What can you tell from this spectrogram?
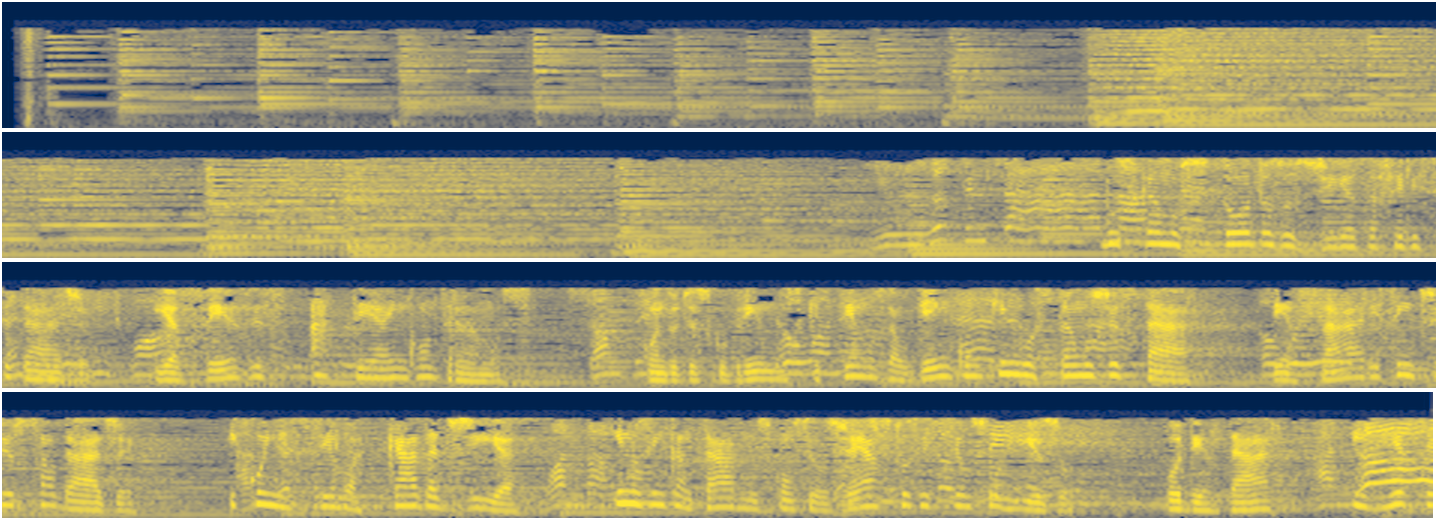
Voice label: ROMANTICO SUAVE F; Telemensagens; Românticas

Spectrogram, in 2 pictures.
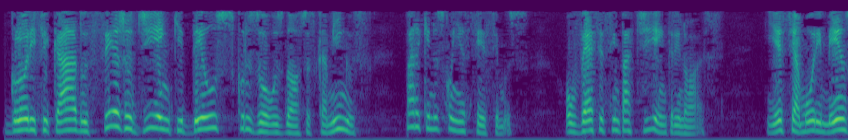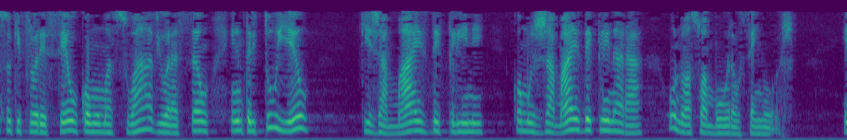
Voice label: Aniversário Feminino, Telemensagens; Aniversário Namorado; Telemensagens 2017; Aniversarios

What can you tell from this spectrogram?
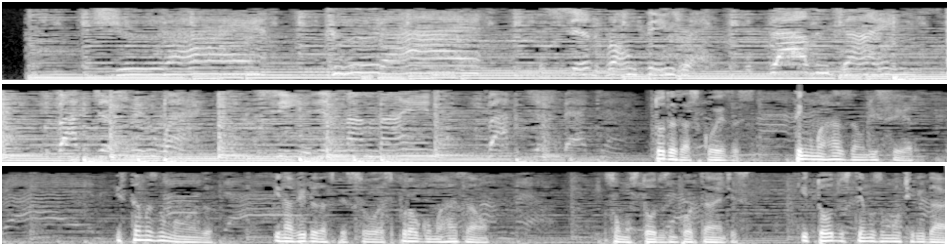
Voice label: GERAL M; Telemensagens 2017

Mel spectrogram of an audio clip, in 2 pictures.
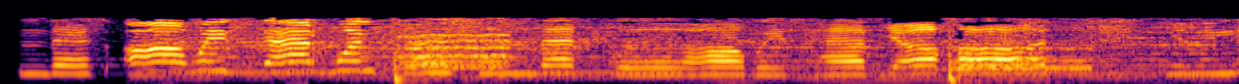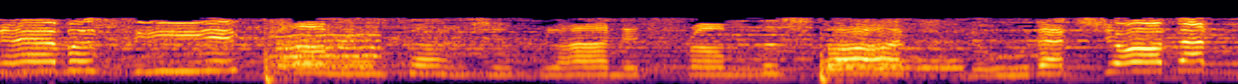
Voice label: NEUTRO PLURAL F; Aniversários; Aniversários diversos; fem

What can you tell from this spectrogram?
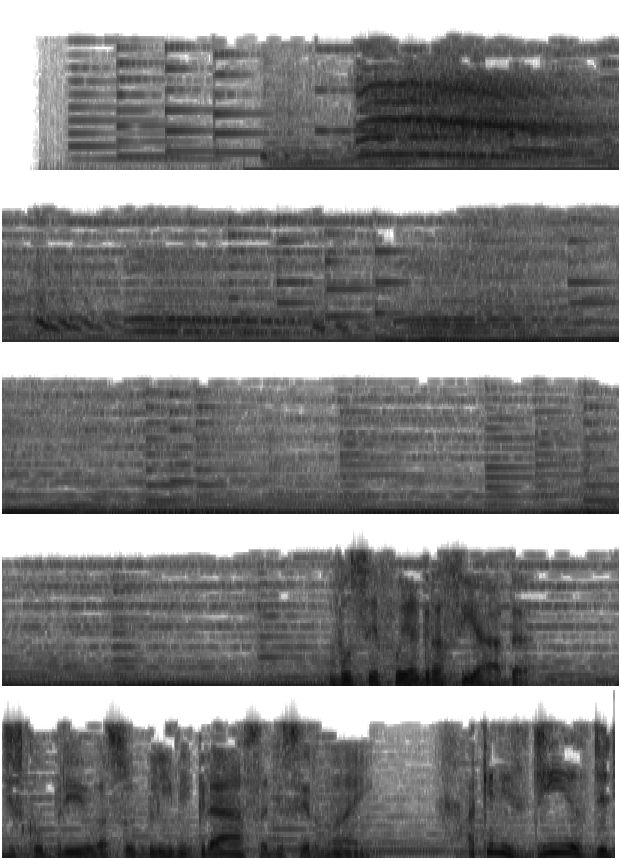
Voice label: Parabéns Mamãe Masculino; Telemensagens; Felicitações; Telemensagens 2017

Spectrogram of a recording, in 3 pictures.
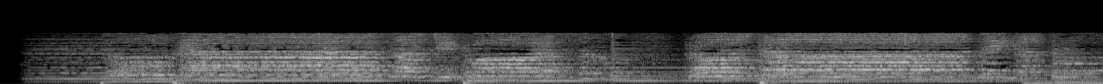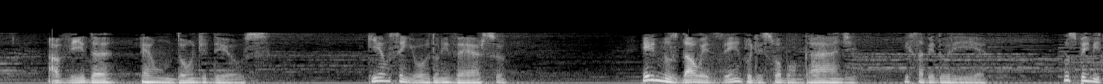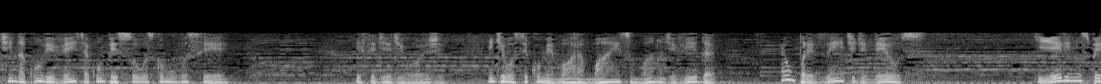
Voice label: ANIV. EVANG. GERAL, Telemensagens Gospel masc

